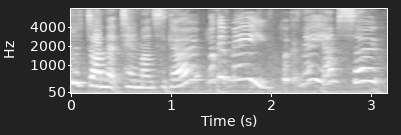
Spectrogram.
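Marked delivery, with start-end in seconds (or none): 1.4-3.1 excited. Real, not acted. Proud of herself on camera.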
